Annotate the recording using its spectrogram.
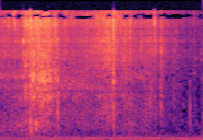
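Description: Light rustling of dry twigs and leaves on a cut-back shrub stump as they are handled, loudest as a soft brushing noise about half a second in.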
